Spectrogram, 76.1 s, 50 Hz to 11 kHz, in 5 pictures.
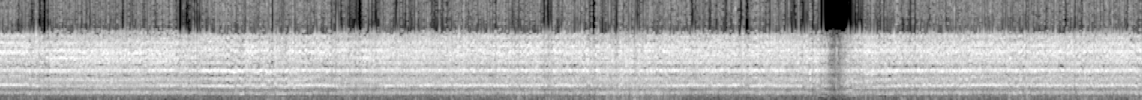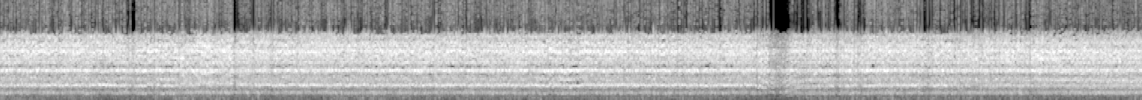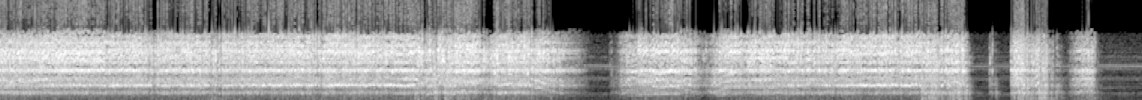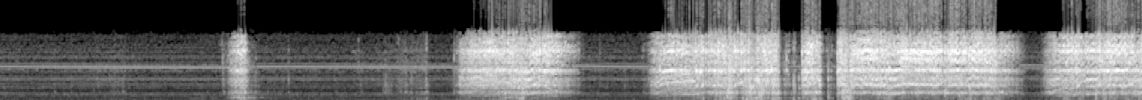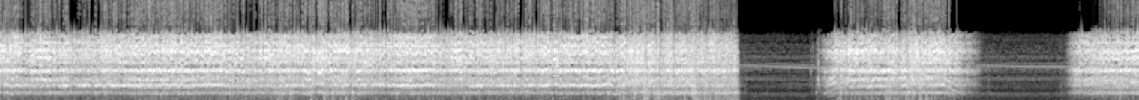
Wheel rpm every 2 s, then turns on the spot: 220, 220, 220, 230, 230, 180, 220, 230, 230, 240, 230, 230, 220, 210, 220, 220, 230, 230, 210, 70, 190, 190, 50, 0, 10, 10, 110, 110, 150, 170, 200, 220, 230, 230, 230, 120, 140, 50.
48-50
